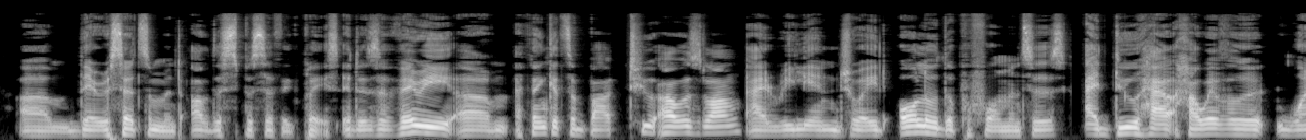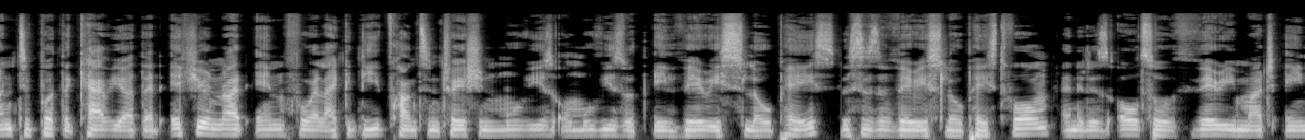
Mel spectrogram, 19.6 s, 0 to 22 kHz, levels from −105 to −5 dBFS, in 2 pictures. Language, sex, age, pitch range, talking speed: English, male, 20-39, 100-120 Hz, 200 wpm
